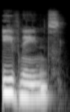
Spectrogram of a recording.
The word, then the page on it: evenings: American English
